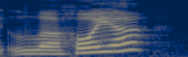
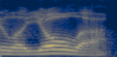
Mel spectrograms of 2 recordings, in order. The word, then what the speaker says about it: La Jolla: I will be at the La Jolla Comedy Store. Wow, I can't believe I actually pronounced it right. I wanted to say La Jolla, but that is completely incorrect.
